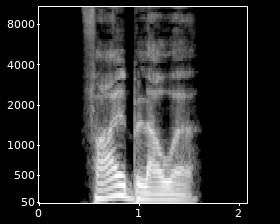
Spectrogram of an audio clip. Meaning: inflection of fahlblau: 1. strong/mixed nominative/accusative feminine singular 2. strong nominative/accusative plural 3. weak nominative all-gender singular
- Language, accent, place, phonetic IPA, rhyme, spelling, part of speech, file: German, Germany, Berlin, [ˈfaːlˌblaʊ̯ə], -aːlblaʊ̯ə, fahlblaue, adjective, De-fahlblaue.ogg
